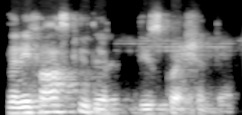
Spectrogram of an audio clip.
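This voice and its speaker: Male lecturer, Bangladeshi English accent, Bangla native, mid-pitched, restates points with fillers, roomy dull recording. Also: sing-song, fast talker. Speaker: university lecturer. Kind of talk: online lecture.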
